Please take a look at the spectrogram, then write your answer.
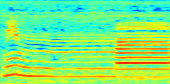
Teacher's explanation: Mim bersabdu pula, bibir tu kena rapat. Kemudian ditekan suara pada pangkal hidung.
